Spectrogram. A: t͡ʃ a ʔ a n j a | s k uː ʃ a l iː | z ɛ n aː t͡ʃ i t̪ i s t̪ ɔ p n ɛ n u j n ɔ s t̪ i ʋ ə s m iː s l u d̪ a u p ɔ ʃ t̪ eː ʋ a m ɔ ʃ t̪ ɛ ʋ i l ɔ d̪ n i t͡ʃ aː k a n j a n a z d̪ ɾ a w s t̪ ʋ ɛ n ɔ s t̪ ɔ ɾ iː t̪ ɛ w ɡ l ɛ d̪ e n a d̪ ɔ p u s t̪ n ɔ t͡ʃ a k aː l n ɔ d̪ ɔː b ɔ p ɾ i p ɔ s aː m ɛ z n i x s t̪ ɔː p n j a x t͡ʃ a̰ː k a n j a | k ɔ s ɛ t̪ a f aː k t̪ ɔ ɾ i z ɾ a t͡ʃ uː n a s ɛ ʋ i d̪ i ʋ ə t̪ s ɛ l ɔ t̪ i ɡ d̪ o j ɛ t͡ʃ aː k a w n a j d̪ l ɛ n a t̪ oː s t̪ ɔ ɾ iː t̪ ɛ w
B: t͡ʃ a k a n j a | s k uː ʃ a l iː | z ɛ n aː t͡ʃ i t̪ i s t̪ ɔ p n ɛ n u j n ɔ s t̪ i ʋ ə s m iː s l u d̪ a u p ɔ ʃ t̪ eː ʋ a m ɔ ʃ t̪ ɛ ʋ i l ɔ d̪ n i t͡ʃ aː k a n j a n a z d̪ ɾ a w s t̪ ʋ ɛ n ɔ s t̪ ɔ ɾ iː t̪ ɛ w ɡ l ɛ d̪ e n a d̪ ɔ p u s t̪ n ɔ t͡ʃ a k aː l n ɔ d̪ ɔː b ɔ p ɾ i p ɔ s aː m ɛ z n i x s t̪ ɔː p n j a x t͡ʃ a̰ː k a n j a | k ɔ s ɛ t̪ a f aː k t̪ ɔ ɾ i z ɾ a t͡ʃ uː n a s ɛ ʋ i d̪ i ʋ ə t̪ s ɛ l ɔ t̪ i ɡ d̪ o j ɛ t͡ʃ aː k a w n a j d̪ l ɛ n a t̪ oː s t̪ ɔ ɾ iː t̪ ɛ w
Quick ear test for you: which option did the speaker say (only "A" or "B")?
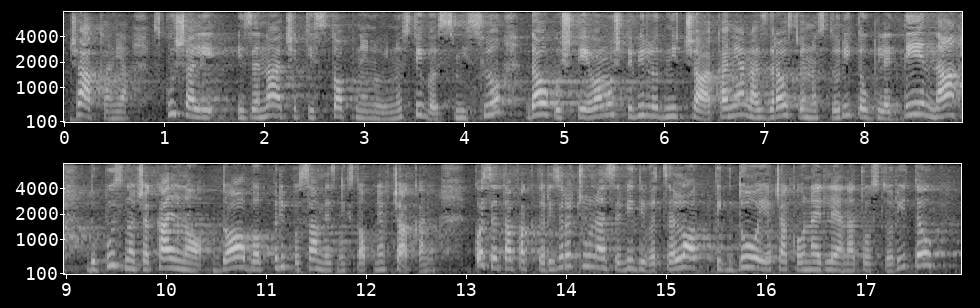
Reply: B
